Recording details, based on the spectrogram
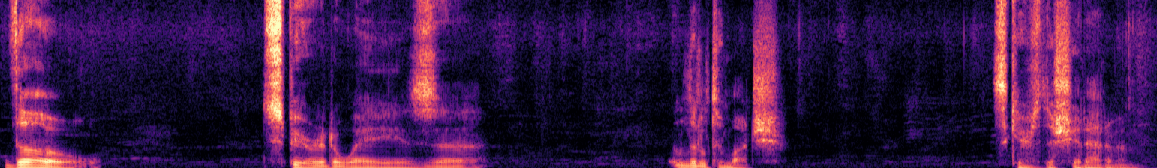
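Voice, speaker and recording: Mafia boss on a date, male actor: husky, dry close sound, intimidating reputation, playful and affectionate delivery, casual teasing, romantic audio drama. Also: lowish voice, slow pace, pauses often, no echo. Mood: relaxed, teasing. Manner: teasing, casual, mock-indignant, swearing.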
